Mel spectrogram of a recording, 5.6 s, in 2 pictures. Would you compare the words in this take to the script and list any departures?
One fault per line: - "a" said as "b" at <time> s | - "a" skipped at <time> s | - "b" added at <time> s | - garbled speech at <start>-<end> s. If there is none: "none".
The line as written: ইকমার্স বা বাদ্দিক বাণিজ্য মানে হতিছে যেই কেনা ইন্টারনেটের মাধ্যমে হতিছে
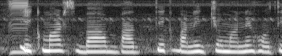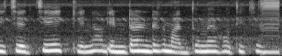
none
